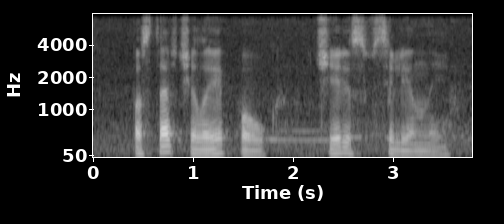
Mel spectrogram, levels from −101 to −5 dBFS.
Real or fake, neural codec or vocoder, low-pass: real; none; 7.2 kHz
